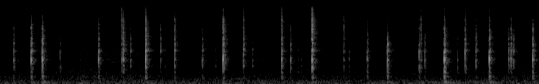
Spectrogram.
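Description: Long painted nails tap and scratch the back panel of an empty, clear glass-and-plastic phone case with a dark green rim, held flat in one hand just above a lace-covered surface. About two dozen quick, sharp, bright clicks come in an irregular run, with almost no low end and no ringing after each tap.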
